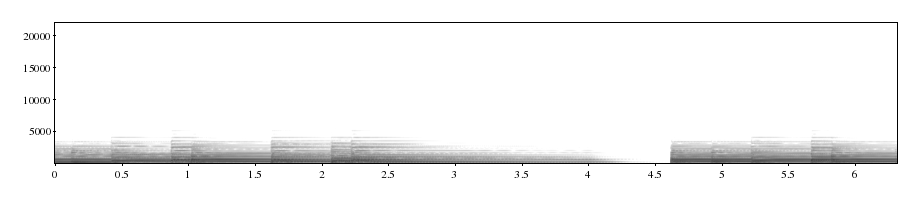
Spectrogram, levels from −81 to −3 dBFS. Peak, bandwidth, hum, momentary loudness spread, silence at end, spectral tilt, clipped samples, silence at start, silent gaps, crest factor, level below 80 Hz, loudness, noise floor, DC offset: -14 dBFS; 4.3 kHz; none; 17 LU; 0 s; -7.5 dB/octave; under 0.1%; 0 s; none; 16 dB; -62 dBFS; -29 LUFS; -62 dBFS; under 0.1%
